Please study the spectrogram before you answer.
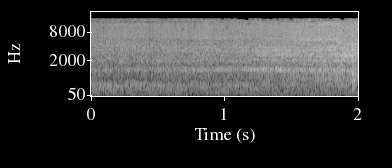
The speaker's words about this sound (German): Jetzt gieße ich das Wasser dazu.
